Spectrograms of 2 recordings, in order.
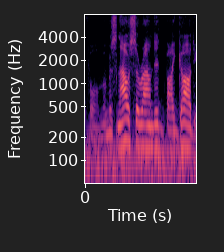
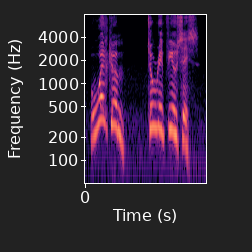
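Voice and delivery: high, grand welcome; showy, high-pitched greeting; speaking up; 12 semitones higher, 4 dB louder than usual. Acted. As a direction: hail the guard like a genial host. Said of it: "He spoke up as he addressed".

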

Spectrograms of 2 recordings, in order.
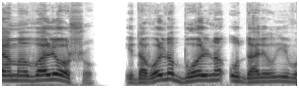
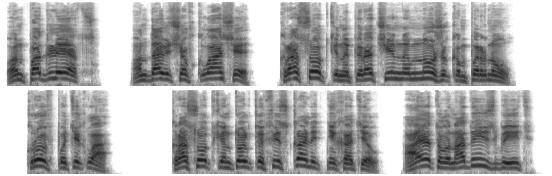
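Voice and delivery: put-on higher, aggrieved boyish accusation; irritated child's voice; 5 semitones higher, 3 dB louder than usual. A narrator's reading. Boy in red shirt accusing the stone thrower, irritated. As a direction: tattle indignantly like a cross schoolboy. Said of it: "раздражённым детским голоском".

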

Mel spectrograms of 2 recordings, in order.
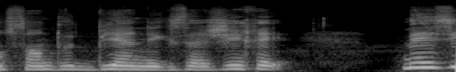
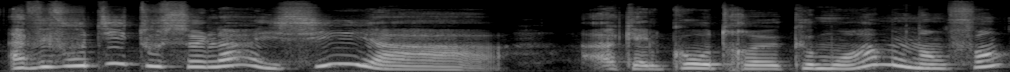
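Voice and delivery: hesitant questioning; 3 semitones higher than usual. A narrator's reading. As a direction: probe cautiously, breaking off midway. Count anxiously questions Consuelo after revelation.

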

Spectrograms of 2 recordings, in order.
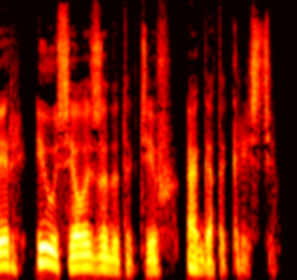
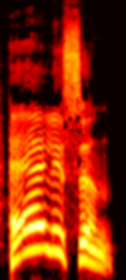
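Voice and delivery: higher slow drawn-out call; calling higher tearfully; 11 semitones higher, much slower than usual. A narrator's reading. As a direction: call again more desperately. Repeated louder.

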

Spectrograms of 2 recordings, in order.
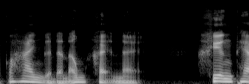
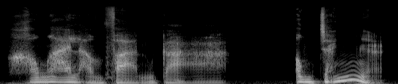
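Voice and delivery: very slow, whispered and much softer; sinister whisper; 6 semitones lower, 7 dB quieter, much slower than usual. A narrator's reading. Sorcerer Khoan whispers slowly to the old official, menacing. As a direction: breathe the threat slowly.

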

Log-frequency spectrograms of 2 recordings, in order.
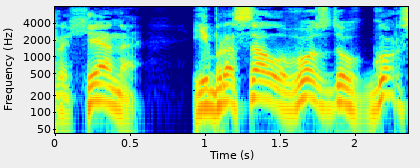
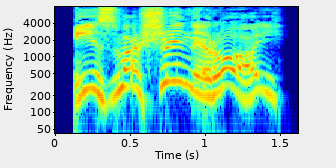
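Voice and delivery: police command shout; 10 semitones higher, slower than usual. A narrator's reading. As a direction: bark the order. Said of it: "скомандовал полицейский".

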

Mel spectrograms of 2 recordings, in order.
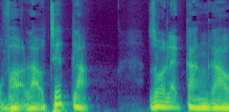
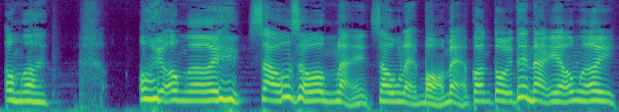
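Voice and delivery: throat-tearing wail; 14 semitones higher than usual. A narrator's reading. Wife cries out to her dead husband, wailing in grief. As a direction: wail like a newly bereaved wife. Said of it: "tiếng gào xé họng".

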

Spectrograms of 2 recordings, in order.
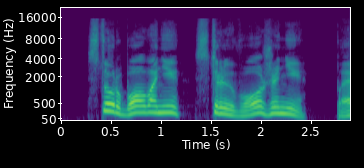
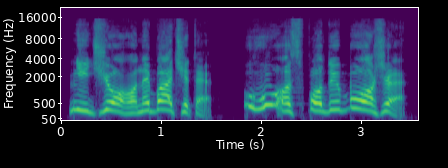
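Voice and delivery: panicked outcry; 8 semitones higher than usual. A narrator's reading. Ed panics at the crowd.

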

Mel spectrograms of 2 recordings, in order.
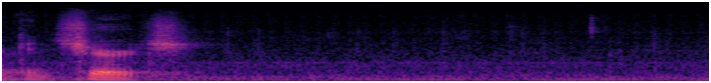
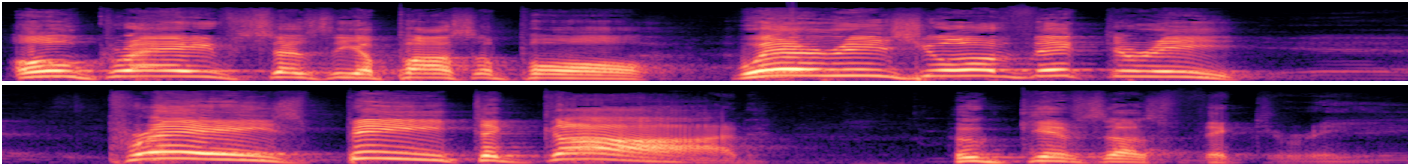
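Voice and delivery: higher, louder, slow thundering sermon; preaching at full force; 10 semitones higher, 18 dB louder, much slower than usual. Acted. Preacher thundering Paul's words to the congregation, full force. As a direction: roar the scripture at the congregation.

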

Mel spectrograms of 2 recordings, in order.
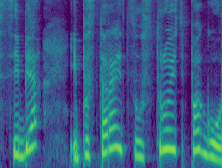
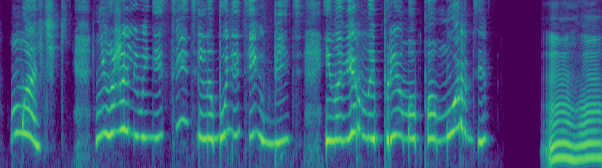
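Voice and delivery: put-on very high, gleeful girlish voice; delighted little princess. A narrator's reading. Shelli eagerly asking boys about the fight, gleeful squeal. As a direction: ask eagerly, squeaky with excitement.

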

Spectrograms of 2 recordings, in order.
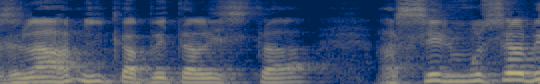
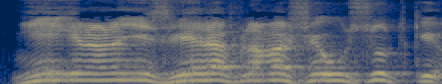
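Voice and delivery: raised, loud rebuke; snapping; 5 semitones higher, 5 dB louder than usual. A narrator's reading. Corporal turning on commenting recruits, snapping. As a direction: snap at them to shut up. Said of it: "osopl se na ně Halík".

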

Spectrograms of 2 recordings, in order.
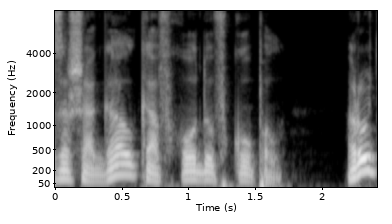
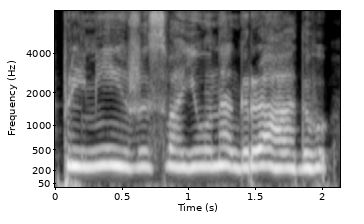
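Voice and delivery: high, slow fairy voice; pixie; 12 semitones higher, slower than usual. A narrator's reading. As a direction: languid little fairy purr. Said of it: "томный голос фейки".

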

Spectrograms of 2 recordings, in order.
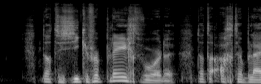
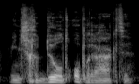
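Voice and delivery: plain reading voice

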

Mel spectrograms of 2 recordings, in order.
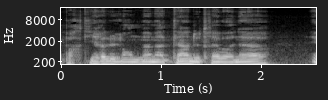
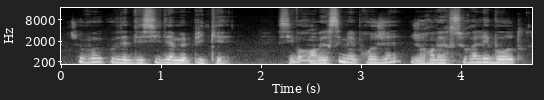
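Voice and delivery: higher-pitched, animated retort; exclaiming; 7 semitones higher than usual. A narrator's reading. Milady threatening to upset Cécile's plans, exclaiming. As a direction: push back with raised pitch. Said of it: "s'écria-t-elle".

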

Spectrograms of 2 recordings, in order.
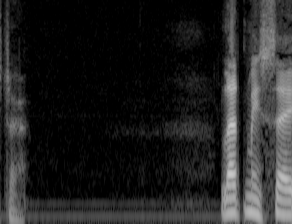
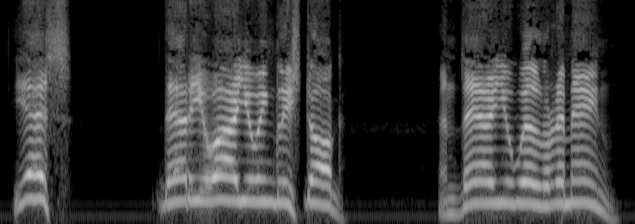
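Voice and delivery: high, taunting villain voice; gloating villain; 10 semitones higher than usual. A narrator's reading. Gomez jeering at the stranded explorers, high gloating taunt. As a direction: sneer your revenge at them from above.

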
